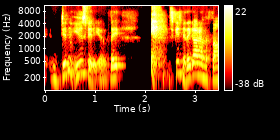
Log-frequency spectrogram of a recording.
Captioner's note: sneezes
